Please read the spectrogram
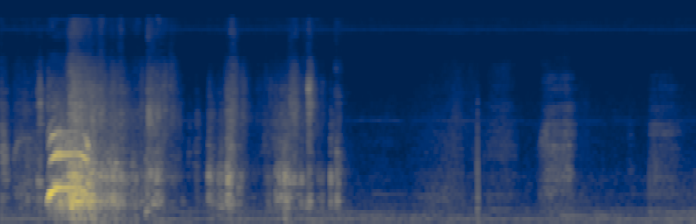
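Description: A girl laughing: a short, high voiced note about half a second in, then breathy giggles in short puffs that grow quieter toward the end, muffled behind her hand.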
